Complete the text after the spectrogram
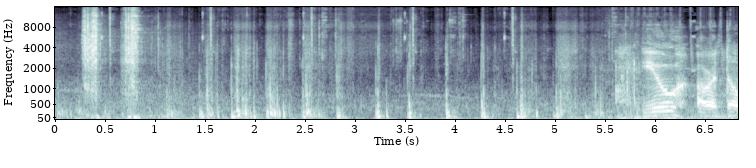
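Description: Footsteps crunch steadily on snow.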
